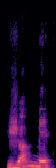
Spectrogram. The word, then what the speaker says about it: jamais: Que é a mesma terminação do jamais, né? Jamais. Você não fala nunca. Jamais. Jamais. É nunca, né? A gente escreve jamais. Esse AIS sempre vai ser pronunciado é.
